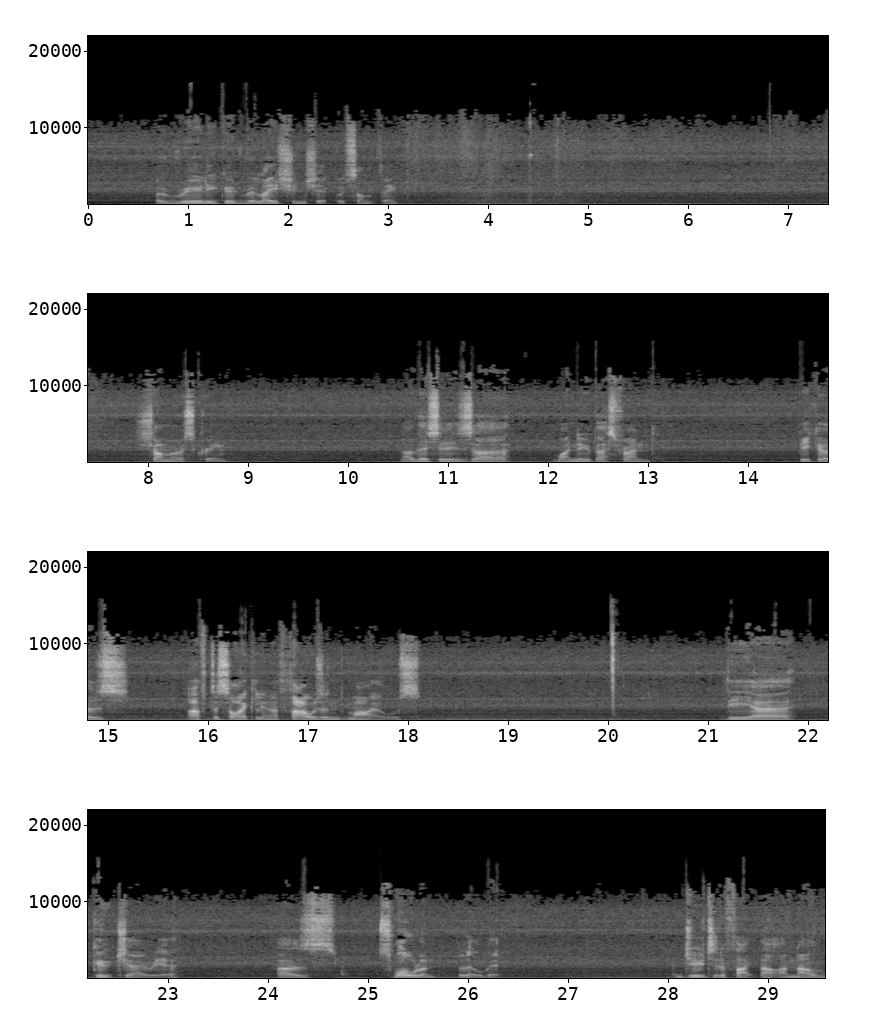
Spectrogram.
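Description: A man talks calmly and close up, in short bursts with pauses.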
